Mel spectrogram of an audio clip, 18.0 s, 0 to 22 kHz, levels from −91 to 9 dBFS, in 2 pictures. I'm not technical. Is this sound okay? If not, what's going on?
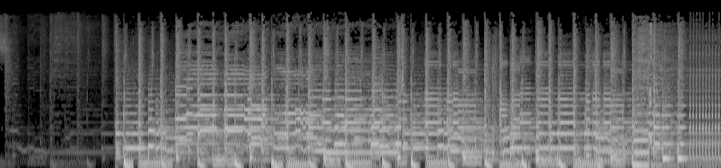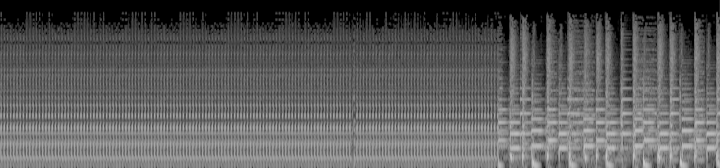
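No. There are three separate problems.

For the first 1.46 seconds the sound is almost gone, leaving only a faint trace before it returns to full strength. This is a case of one channel inverted. One of the two stereo sides is most likely flipped upside down. When the two sides are combined, as on a phone speaker, most of what they share cancels out and little is left.

Three times there is a very short jolt, lasting about a twentieth of a second: from 5.00 to 5.05 s, from 8.11 to 8.16 s, and from 13.42 to 13.46 s. At each one the sound skips ahead with a brief chirp, burst of noise or tiny gap. This is likely a broken MP3 bit reservoir. MP3 files store the sound in small chunks of about 26 milliseconds, and each chunk borrows space from the ones before it. When chunks go missing, the next chunk picks up the wrong material and plays garbage for a moment.

From 8.64 to 15.25 s the sound turns into a rapid, rattling buzz. 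One tiny slice of sound, just 40 milliseconds long, repeats 25 times a second, about 177 times in total. This is a system hang loop. The computer froze, and the sound hardware kept replaying the same small piece over and over until the system recovered. The third jolt, at 13.42 s, falls inside this stretch.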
